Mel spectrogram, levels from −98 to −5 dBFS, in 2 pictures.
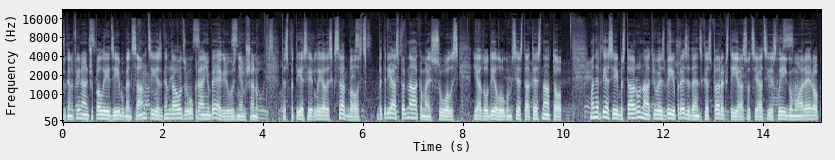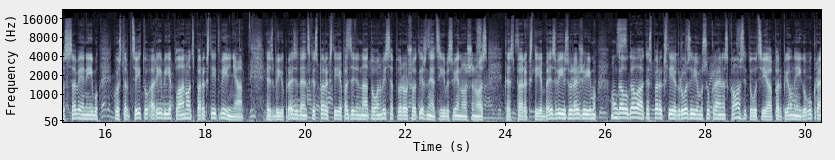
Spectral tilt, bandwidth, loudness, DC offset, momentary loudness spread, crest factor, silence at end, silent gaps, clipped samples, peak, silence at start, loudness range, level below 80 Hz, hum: -5.5 dB/octave; 17 kHz; -16 LUFS; under 0.1%; 6 LU; 14 dB; 0 s; none; under 0.1%; -2 dBFS; 0 s; 2 LU; -44 dBFS; none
